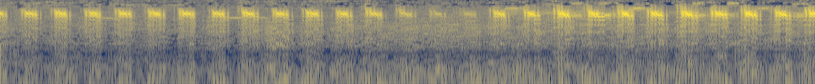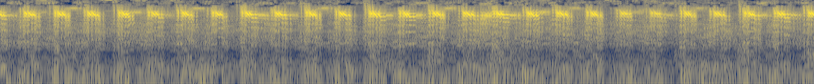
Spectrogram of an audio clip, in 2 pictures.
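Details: Simulated tinnitus sound: rapid high-pitched chirping pulses repeating steadily, insect-like ringing.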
